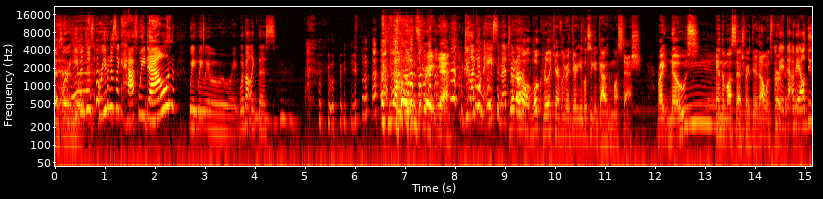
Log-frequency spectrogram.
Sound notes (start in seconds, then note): 5.1 everyone laughing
